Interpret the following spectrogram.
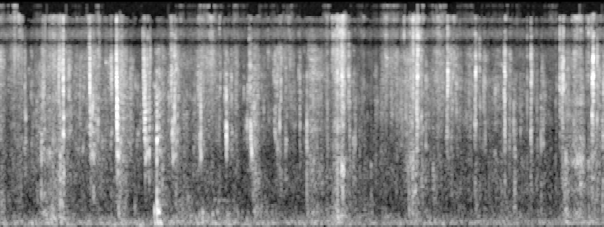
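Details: Two piglets give soft, short grunts amid steady crunching and smacking sounds as they eat treats.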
